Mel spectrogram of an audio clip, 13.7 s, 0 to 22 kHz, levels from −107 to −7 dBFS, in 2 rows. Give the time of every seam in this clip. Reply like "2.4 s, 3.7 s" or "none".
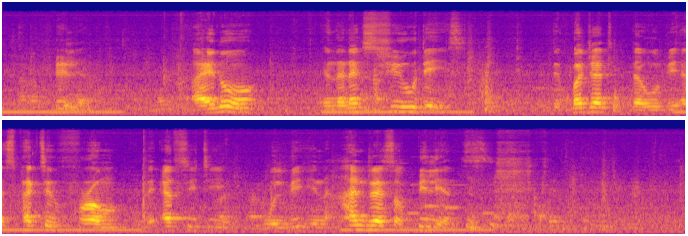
none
